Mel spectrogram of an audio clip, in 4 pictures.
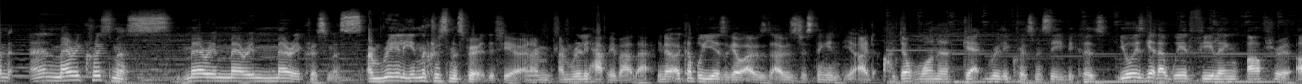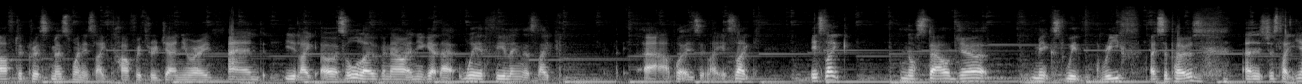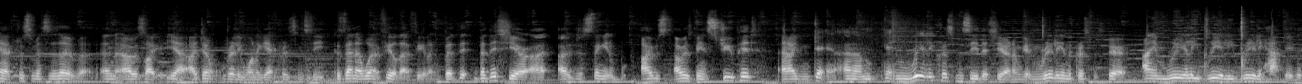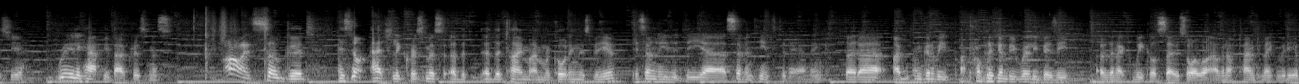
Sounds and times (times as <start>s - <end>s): Music: 0.0s - 52.0s
Speech: 0.0s - 52.0s.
